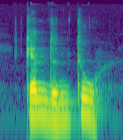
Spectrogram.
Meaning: inflection of toekennen: 1. plural past indicative 2. plural past subjunctive
- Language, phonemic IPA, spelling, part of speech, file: Dutch, /ˈkɛndə(n) ˈtu/, kenden toe, verb, Nl-kenden toe.ogg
